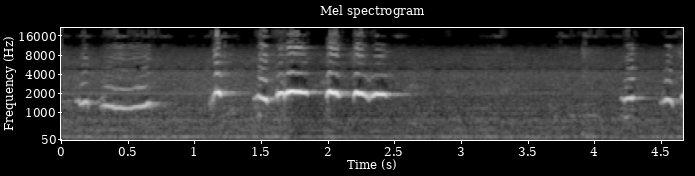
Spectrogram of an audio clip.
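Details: Pet cockatiel singing in a very cheerful mood in the morning: clear whistled phrases, some gliding and wavering, in short bursts with pauses, over a steady low hum.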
